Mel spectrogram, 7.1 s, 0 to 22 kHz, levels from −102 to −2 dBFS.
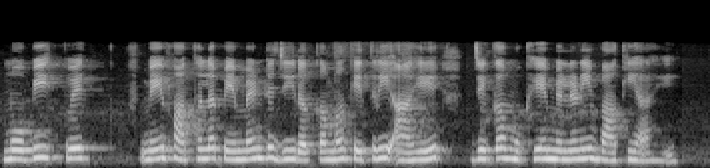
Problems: none marked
